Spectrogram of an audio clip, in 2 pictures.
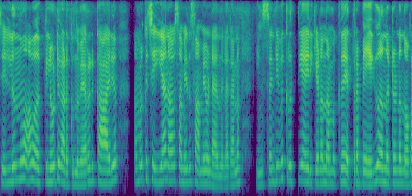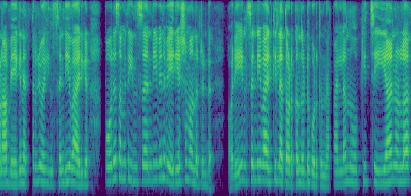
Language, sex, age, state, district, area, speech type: Malayalam, male, 30-45, Kerala, Wayanad, rural, spontaneous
